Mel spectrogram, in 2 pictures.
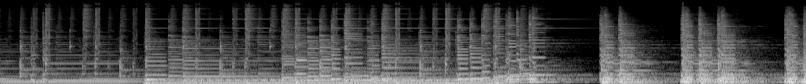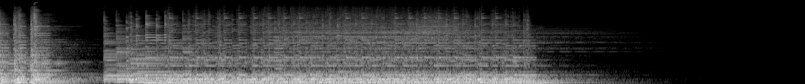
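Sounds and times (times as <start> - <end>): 
flamenco guitar: 0.0 - 14.2
trumpet: 10.5 - 14.0.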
